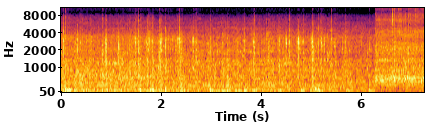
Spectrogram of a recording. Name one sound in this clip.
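Model train coaches roll and click over rail joints.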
